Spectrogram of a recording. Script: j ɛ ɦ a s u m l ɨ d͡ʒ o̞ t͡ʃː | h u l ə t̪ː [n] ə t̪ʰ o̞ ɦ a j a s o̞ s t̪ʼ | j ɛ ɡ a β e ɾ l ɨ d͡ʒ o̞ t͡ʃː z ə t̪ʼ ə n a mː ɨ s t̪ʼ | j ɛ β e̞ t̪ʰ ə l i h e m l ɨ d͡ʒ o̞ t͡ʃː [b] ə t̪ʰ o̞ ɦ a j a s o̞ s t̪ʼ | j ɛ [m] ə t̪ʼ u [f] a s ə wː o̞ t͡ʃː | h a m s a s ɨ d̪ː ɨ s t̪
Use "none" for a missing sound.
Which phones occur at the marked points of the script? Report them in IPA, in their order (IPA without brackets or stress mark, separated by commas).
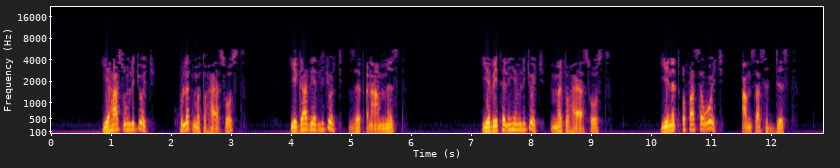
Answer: m, m, n, f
